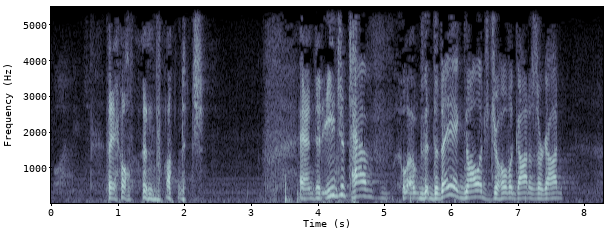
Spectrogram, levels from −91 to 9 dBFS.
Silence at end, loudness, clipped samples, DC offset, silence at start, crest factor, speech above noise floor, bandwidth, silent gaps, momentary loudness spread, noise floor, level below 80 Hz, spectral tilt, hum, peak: 0.6 s; -18 LUFS; under 0.1%; under 0.1%; 0.1 s; 20 dB; 31 dB; 5.4 kHz; none; 12 LU; -49 dBFS; -44 dBFS; -7.5 dB/octave; none; 0 dBFS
